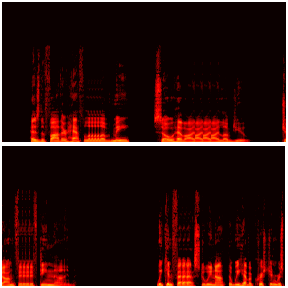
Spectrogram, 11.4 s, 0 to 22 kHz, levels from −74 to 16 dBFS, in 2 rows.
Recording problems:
audio stuttering; 4 times, first at 1.5 s

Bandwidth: 15 kHz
